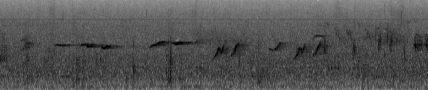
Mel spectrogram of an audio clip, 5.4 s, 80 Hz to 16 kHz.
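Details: Unseen Japanese paradise flycatcher singing at 6:16 PM on 18 June 2018, its "tsuki-hi-hoshi hoi hoi hoi" song: two drawn-out level whistles, then short rising whistled notes at a steady pace, amid other birds.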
